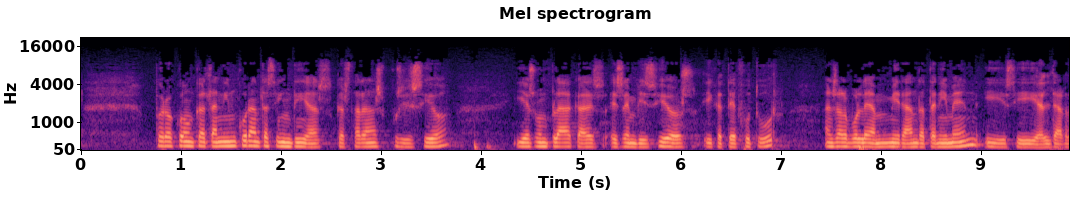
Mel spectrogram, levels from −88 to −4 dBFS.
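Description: Nothing in the audio stood out as a technical problem on listening.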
